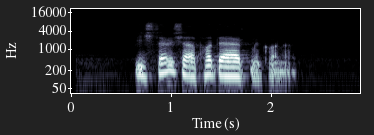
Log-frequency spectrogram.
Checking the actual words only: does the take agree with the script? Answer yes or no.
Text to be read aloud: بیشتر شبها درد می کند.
yes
